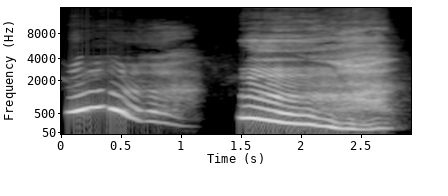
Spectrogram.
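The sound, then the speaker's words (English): Two human yawns with no talking: a shorter, rising-then-falling one, a brief pause, then a longer, breathy yawn that slides down in pitch and trails off. “Ooh, how about if you see someone else yawn? Does that make you yawn?”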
